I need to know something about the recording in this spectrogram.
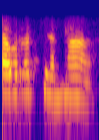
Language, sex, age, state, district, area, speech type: Marathi, female, 18-30, Maharashtra, Akola, rural, conversation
